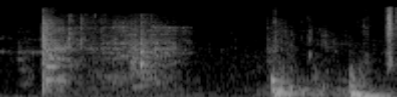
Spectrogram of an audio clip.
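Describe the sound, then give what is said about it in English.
A short watery sound effect played as a Mother's Day "drip drop": a few wet drips and splashy plops arriving in quick bursts, moderately loud, with no one talking. “We're going to hit him on time with a Mother's Day drip drop.”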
